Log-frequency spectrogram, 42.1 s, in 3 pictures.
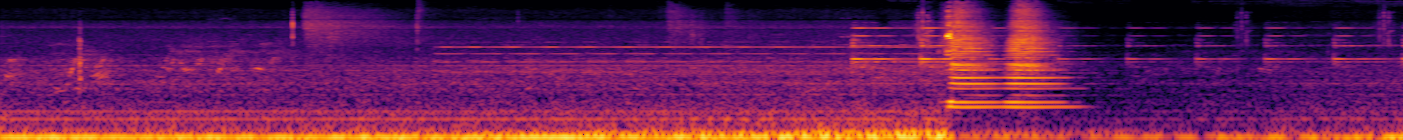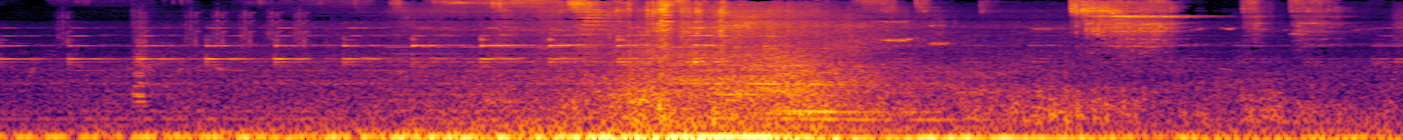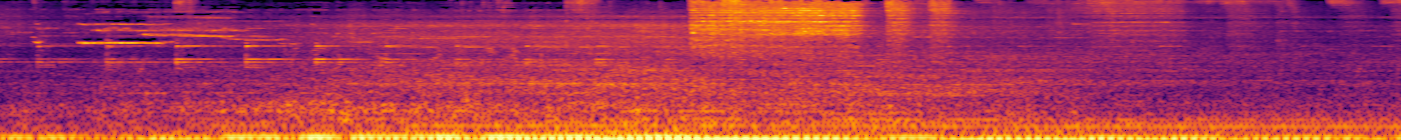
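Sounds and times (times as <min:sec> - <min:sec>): diesel locomotive rumble: 0:00.0 - 0:42.0
train horn blasts: 0:09.4 - 0:11.0
wheels rolling on rail: 0:11.2 - 0:42.0.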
